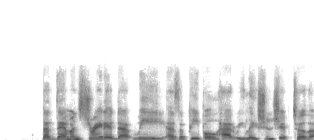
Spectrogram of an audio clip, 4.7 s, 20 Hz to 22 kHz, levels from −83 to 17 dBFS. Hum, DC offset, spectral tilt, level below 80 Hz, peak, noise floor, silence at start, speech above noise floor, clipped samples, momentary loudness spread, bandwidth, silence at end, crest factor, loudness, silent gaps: none; under 0.1%; -3.5 dB/octave; -70 dBFS; -4 dBFS; -75 dBFS; 0.65 s; 54 dB; under 0.1%; 6 LU; 12 kHz; 0 s; 18 dB; -21 LUFS; none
